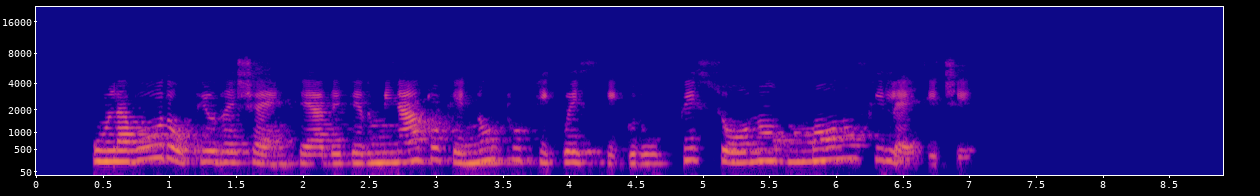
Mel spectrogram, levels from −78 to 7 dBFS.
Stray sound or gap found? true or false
false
